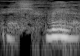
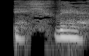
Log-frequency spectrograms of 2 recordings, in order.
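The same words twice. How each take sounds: First: Second unvoiced whisper, repeated. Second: Breathless, unvoiced whisper. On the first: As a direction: whisper it once more, lost. (noch einmal geflüstert) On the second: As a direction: breathe it out, barely there. (gehauchtes Flüstern) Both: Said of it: "flüsterte ich".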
